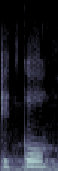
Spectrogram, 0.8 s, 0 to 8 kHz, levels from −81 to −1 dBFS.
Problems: low volume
